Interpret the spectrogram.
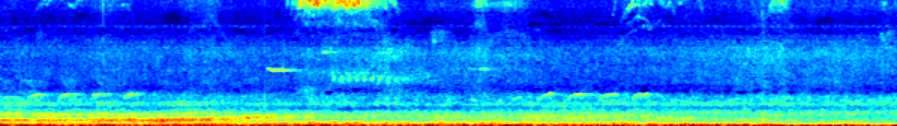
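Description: Outdoor ambience: a steady low rumble under a small bird chirping. The bird gives two quick runs of about five short notes, one at the start and one about halfway through, with a few thin, higher chirps between.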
